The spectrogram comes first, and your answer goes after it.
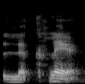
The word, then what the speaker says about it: Leclerc: to win this weekend that is leclaire not liverpool all right claire like him declared like an eclair it's a lickler okay thank you for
